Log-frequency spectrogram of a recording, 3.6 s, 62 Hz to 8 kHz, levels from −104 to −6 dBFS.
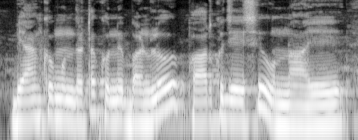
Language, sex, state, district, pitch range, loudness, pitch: Telugu, male, Telangana, Hyderabad, 110-125 Hz, -12 LUFS, 115 Hz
